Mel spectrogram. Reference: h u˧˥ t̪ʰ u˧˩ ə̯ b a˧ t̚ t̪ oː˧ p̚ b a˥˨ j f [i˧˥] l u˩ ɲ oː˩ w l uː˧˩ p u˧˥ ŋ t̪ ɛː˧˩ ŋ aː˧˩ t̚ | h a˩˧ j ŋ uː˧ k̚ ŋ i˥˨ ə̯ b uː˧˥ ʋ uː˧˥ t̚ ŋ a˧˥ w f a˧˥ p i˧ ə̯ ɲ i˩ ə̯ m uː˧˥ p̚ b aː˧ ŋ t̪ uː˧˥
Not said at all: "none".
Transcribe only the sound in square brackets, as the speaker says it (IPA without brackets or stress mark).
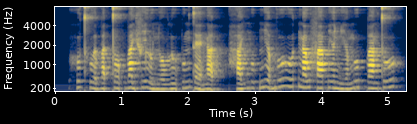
i˧˥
